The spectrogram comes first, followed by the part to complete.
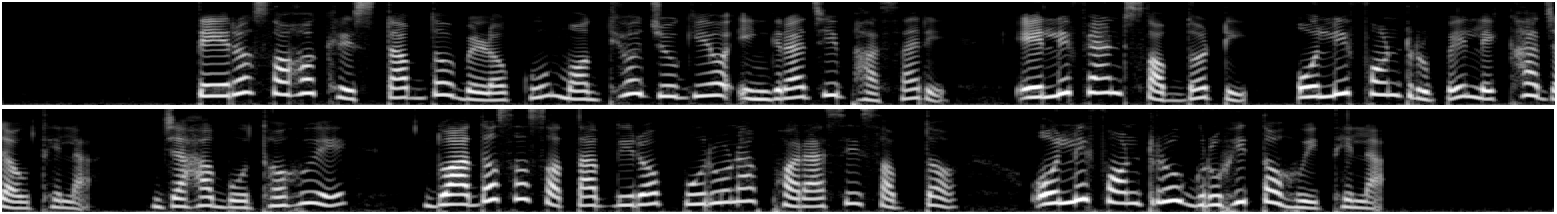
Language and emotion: Odia, neutral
